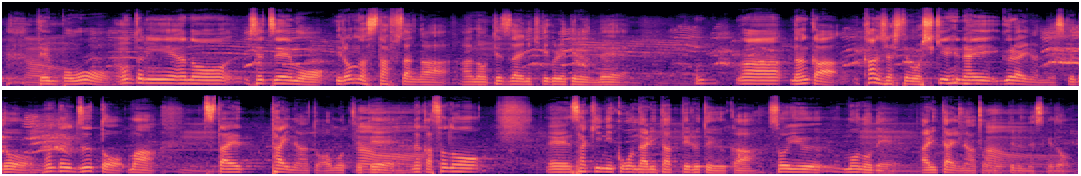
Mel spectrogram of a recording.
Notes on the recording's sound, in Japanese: 今回の配信はArcade in 那智勝浦2023で行われたkisen radio presents Arcade RADIOの公開収録3回目です。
